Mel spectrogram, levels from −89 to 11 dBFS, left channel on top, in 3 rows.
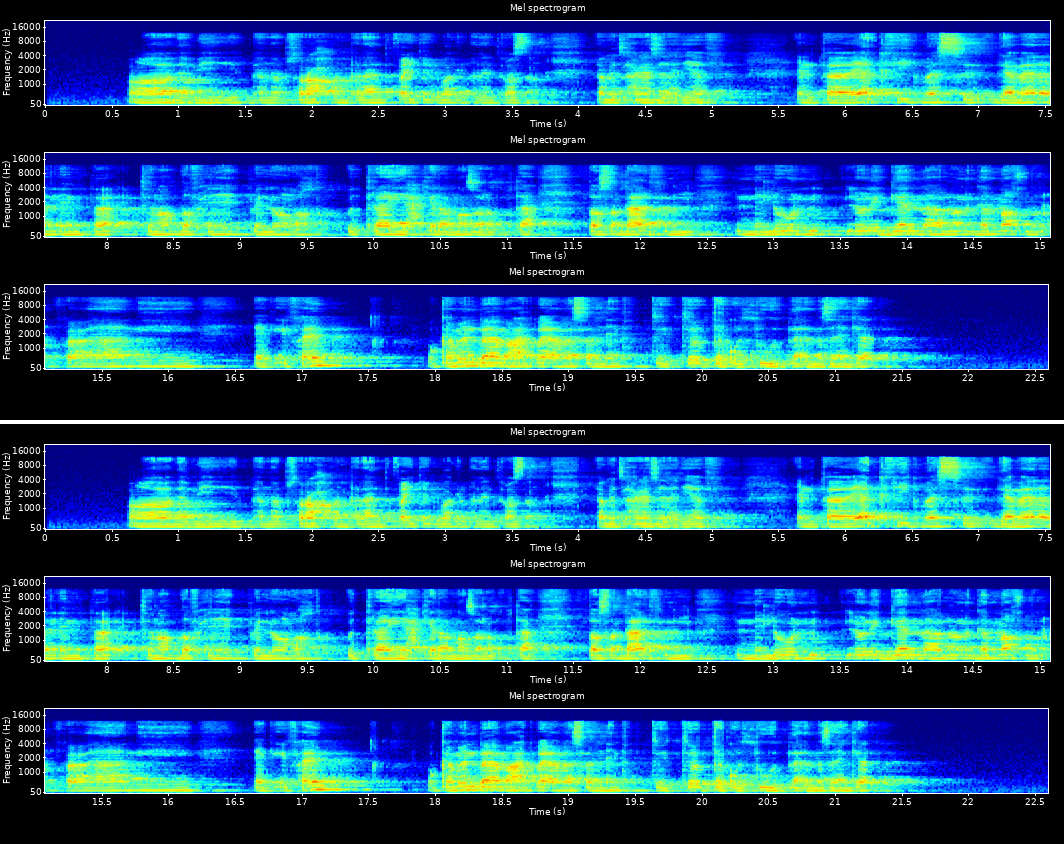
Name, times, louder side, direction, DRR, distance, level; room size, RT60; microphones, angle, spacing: voice 1, 0.6-5.0 5.4-9.5 9.8-16.2 16.6-17.2 17.9-21.2, right 1 dB, 15° right, 2 dB, 3.4 m, -22 dB
29.5 x 27.5 x 3.9 m, 1.1 s
head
